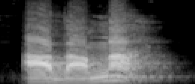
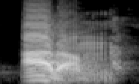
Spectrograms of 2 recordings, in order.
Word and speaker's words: Adam: Y aunque en inglés se escribe igual Adam, se pronuncia Aram, un poquito distinto.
